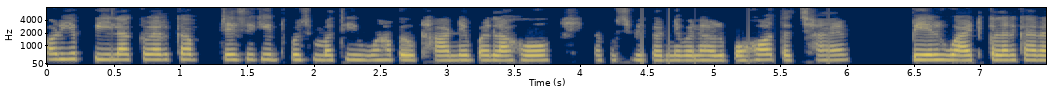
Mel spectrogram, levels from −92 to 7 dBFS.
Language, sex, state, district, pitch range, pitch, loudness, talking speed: Hindi, female, Bihar, Vaishali, 250-275 Hz, 255 Hz, -16 LUFS, 240 wpm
